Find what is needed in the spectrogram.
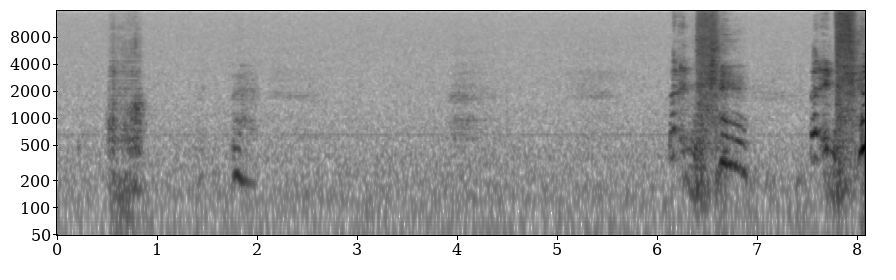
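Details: Several forceful, explosive spray sneezes with a hissing spray, two short ones early and two loud ones at the end; sneezing.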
